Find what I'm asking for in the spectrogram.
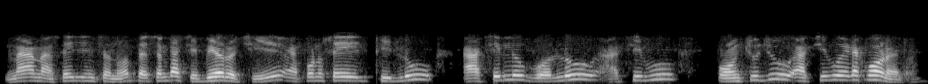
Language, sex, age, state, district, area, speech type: Odia, male, 30-45, Odisha, Sambalpur, rural, conversation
